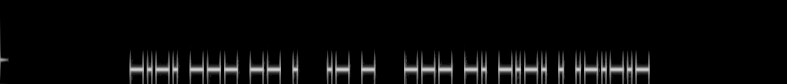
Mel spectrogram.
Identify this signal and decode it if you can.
Morse code, heard as a keyed tone, about 28 wpm, 700 Hz. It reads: COME AT ONCE.
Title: Sentences from Top 300 Words 28wpm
